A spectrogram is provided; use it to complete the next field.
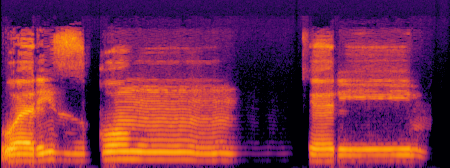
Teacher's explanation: വരിസ്ഖുൻ റാഇ തർക്കീഖ് ചെയ്യണം. ഖാഫിന് തഫ്ഖീമാണ്. ഖാഫിന്റെ തൻവീനിനെ ഇഖ്ഫാ ഹഖീഖി നൽകി അത് വ്യക്തമാക്കി മണിച്ചുകൊണ്ട് ഉച്ചരിക്കേണ്ടതാണ്.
